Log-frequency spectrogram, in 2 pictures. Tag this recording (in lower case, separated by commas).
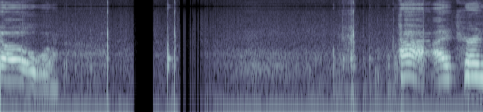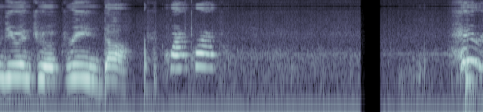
speech, quack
